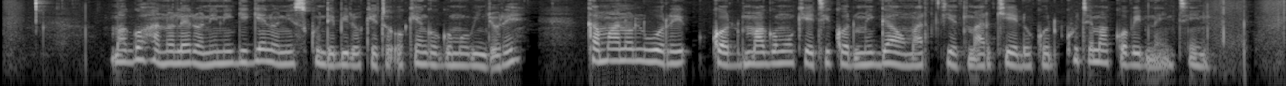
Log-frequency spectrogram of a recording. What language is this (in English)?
Luo (Kenya and Tanzania)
